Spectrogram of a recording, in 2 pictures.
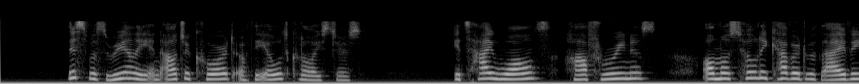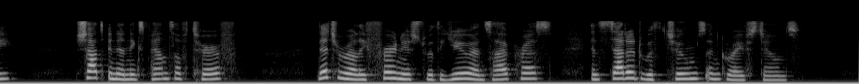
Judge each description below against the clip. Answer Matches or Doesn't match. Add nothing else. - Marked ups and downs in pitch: Doesn't match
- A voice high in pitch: Matches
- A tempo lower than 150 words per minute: Matches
